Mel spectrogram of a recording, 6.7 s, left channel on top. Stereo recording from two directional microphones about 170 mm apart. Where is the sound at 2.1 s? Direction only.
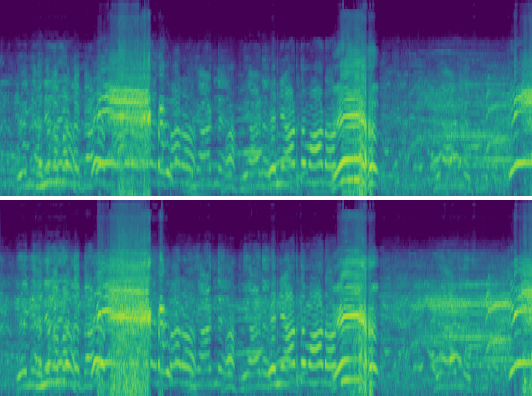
50° right (ahead or behind).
